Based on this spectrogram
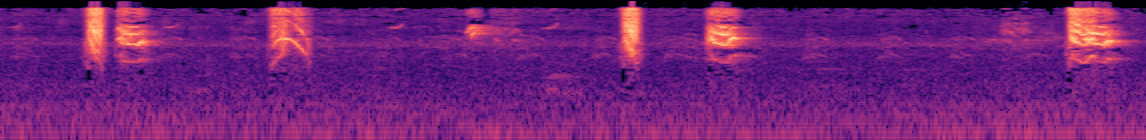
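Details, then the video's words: Female papa-capim calling to stimulate males, as used by keepers preparing birds for singing contests; short high chirps and buzzy notes spaced irregularly, about seven over seven seconds, against quiet background hiss. "Piado de Fêmea de Papa capim para Esquentar Papa capim"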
